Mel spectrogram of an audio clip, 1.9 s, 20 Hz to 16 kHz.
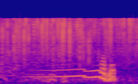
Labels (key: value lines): label: biophony, cascading saw
recorder: SoundTrap 600 or HydroMoth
